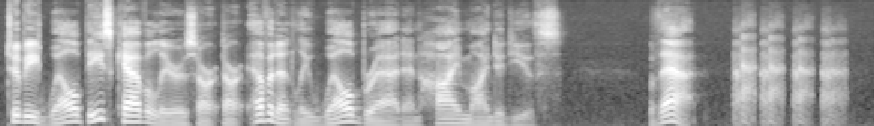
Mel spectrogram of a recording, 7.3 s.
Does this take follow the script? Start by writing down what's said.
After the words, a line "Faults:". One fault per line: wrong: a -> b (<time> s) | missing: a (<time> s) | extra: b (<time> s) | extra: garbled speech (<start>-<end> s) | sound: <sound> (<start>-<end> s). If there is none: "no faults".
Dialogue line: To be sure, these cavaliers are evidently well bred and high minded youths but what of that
To be well, these cavaliers are are evidently well bred and high minded youths of that
Faults:
wrong: sure -> well (0.3 s)
extra: are (1.9 s)
missing: but what (4.7 s)
sound: laugh (6.1-7.1 s)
